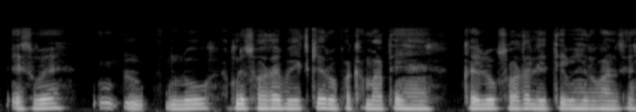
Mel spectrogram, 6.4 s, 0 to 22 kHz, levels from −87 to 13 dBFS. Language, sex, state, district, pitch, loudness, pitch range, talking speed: Hindi, male, Uttar Pradesh, Etah, 150 Hz, -22 LUFS, 145-155 Hz, 140 wpm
